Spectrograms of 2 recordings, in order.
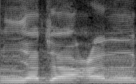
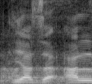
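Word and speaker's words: يَجْعَلْ: আলাম ইয়াজআল কাইদাহুম ফি তাদলিল। আলাম ইয়াজআল, আলাম ইয়াজআল, ইয়াজআল বললে হবে না, জিমটাকে শক্ত করে উচ্চারণ করতে হবে, আইনটাকে গলায় চাপ দিয়ে উচ্চারণ করতে হবে।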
